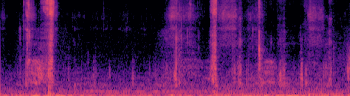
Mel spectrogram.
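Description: A person eating: several crunchy bites and chews of fast food, spaced out over a few seconds.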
